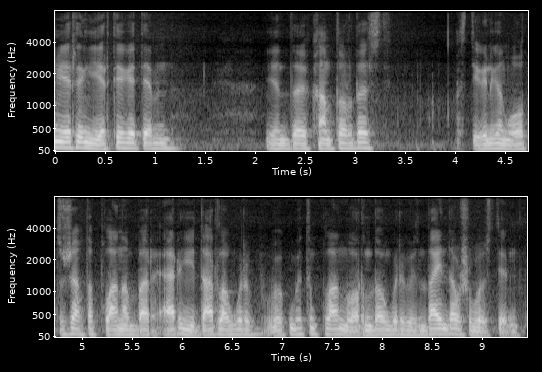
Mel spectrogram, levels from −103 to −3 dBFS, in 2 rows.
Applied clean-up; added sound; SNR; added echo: none; none; none; none.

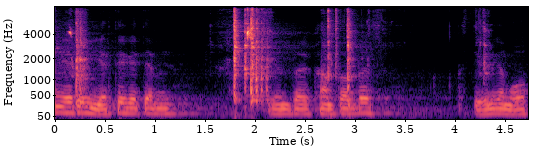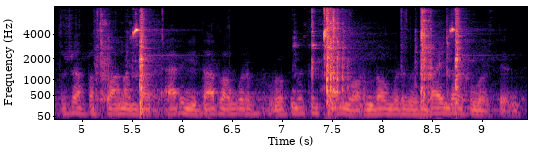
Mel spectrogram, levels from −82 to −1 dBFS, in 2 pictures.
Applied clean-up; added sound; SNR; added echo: none; Bicycle; -5 dB; reverberation time 2.8 s.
